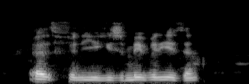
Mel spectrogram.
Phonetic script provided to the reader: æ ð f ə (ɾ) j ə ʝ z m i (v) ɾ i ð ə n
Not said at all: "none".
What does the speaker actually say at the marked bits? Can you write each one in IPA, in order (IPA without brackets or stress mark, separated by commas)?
l, v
